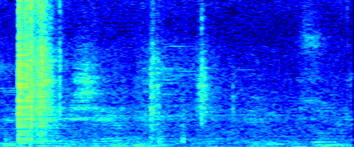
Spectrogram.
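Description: A brief clatter of small metal laptop screws dropped onto a plastic laptop bottom cover just after the start, followed by a couple of faint ticks.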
